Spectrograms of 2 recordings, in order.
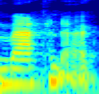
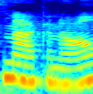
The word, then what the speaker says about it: Mackinac: oh yeah i'd like the one with the mackinac bridge and the the gentleman looked at me he's like it's actually pronounced mackinaw welcome to michigan i was like okay cool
